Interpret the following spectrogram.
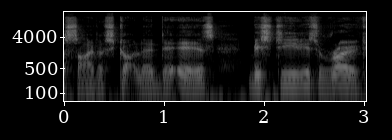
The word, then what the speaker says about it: Mischievous Rogue: How's it pronounced? Mischevious Rogue.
